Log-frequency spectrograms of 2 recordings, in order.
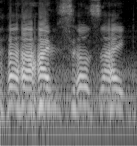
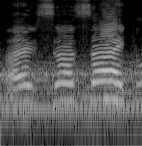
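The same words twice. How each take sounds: First: "I'm" stretched loud and slow; slow loud stoked delivery; loud slow excited. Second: "psyched" drawn out softly, falling; quiet slow savoring; soft drawn-out higher. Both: Real, not acted.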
